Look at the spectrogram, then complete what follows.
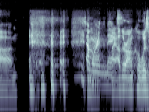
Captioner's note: laughing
